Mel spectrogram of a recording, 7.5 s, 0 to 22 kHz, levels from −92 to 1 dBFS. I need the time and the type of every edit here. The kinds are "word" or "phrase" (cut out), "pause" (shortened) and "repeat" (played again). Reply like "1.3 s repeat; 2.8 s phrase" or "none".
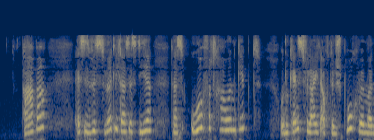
2.4 s word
